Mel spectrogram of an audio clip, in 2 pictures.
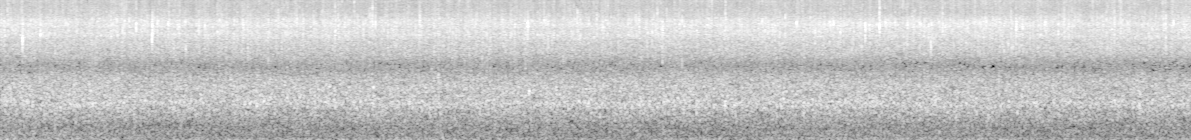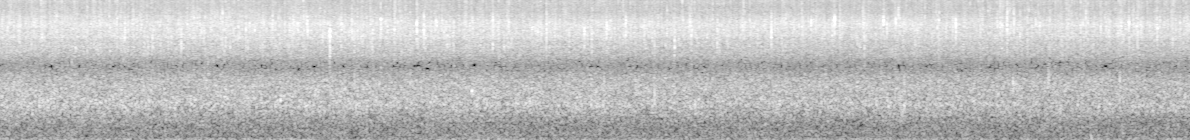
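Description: Heavy rain falling steadily: a dense, even hiss of countless drops with fine pattering impacts.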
